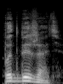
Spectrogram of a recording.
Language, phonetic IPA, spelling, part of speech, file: Russian, [pədbʲɪˈʐatʲ], подбежать, verb, Ru-подбежать.ogg
- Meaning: to run up, to come running up to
